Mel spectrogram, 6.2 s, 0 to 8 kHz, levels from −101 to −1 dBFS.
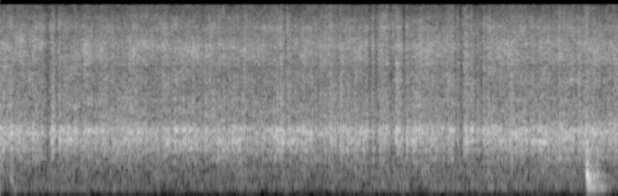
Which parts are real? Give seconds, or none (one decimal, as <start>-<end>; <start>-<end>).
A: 0.0-6.2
